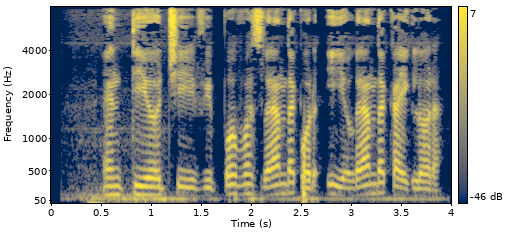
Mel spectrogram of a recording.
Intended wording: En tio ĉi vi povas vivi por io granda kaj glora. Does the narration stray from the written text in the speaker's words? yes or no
yes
